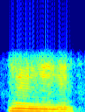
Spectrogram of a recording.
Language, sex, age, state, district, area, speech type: Tamil, male, 18-30, Tamil Nadu, Kallakurichi, rural, conversation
